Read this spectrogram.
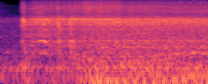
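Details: Toyota Altis with new ignition coils, not overheated, fuel filter being replaced; cranks, catches, then lumpy idle with heavy whole-body vibration; number one spark plug wet, dead cylinder from cracked exhaust valve.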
